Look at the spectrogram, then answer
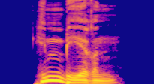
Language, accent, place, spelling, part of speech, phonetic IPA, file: German, Germany, Berlin, Himbeeren, noun, [ˈhɪmˌbeːʁən], De-Himbeeren.ogg
- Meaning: plural of Himbeere (“raspberries”)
